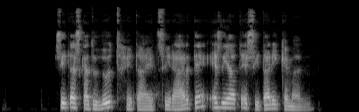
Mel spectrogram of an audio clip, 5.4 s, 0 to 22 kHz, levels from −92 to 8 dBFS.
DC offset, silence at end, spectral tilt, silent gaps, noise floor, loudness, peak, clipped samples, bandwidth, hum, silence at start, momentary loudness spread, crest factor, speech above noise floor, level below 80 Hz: under 0.1%; 0.75 s; -4.5 dB/octave; none; under -90 dBFS; -27 LUFS; -8 dBFS; under 0.1%; 16 kHz; none; 0.85 s; 7 LU; 20 dB; over 63 dB; -66 dBFS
